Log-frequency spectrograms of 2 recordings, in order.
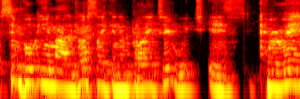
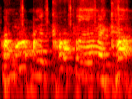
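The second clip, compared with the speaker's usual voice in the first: very high-pitched felt-puppet voice; 9 semitones higher than usual. Answering a question about coffee when asked for a Muppet voice. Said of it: "Using a Muppet's voice".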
